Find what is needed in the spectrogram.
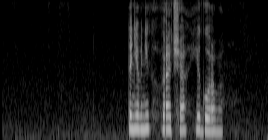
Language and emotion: Russian, neutral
